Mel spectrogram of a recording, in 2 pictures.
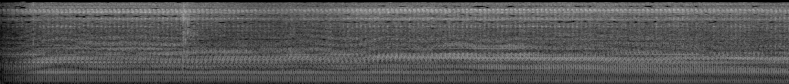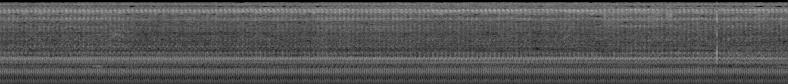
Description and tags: this is the sound of the compressor used with the plasma cutting system. which consists on air from the compressor and conductivity. it is a really great machine!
